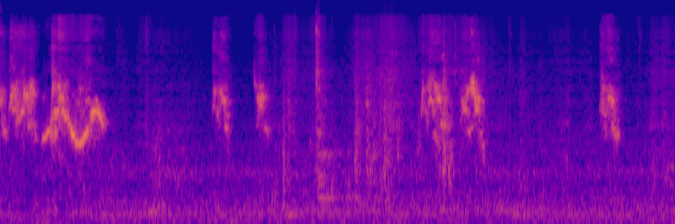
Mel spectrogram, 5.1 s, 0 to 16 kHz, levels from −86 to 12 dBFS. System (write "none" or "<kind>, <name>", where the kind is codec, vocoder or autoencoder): autoencoder, DAC-VAE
